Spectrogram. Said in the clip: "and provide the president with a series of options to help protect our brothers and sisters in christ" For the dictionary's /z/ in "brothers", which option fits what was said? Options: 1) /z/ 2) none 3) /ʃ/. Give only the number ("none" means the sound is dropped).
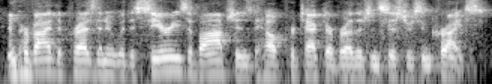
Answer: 1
